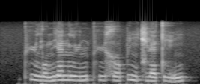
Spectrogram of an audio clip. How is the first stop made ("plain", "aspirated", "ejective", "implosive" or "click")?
aspirated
